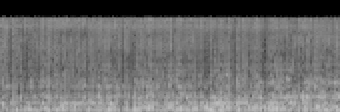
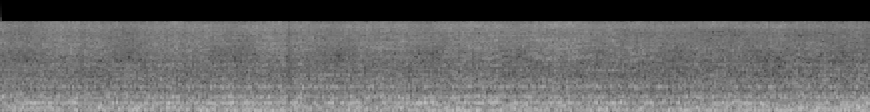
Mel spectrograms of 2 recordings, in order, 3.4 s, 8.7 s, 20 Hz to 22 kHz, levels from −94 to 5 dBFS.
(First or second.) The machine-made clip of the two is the first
